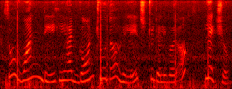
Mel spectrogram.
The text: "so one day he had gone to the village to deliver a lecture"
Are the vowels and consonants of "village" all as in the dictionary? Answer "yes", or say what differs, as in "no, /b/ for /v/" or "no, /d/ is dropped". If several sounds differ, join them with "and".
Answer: yes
